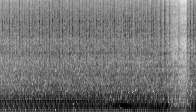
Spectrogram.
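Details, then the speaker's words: VW Beetle with new Pertronix distributor and coil: lumpy uneven idle wavers a few seconds then dies; timing now closer to right, owner suspects carburetor adjustment is way off; rough running then stall. "That's more like the timing should be, but then it dies. So my carburetor must be way off."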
